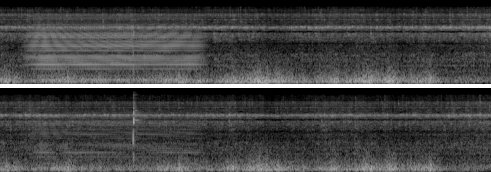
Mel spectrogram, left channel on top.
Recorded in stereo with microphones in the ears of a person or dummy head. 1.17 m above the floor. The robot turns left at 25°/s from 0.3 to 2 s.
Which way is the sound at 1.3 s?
70° right (ahead or behind).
